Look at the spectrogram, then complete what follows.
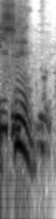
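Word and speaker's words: سين: সিন। হ্যাঁ, সিন আর শিন আলাদা। একটা হচ্ছে সিন এস এর মতো, আর একটা হচ্ছে শিন। SH। এর পাশে এইচ দিলে যেরকম হবে, উচ্চারণটা সেরকম। জি।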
